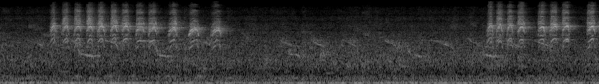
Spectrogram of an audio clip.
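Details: Greater green leafbird singing: bursts of rapid, sharp, high chirped notes repeated about ten times over nearly two seconds, a pause with soft lower sliding whistles, then another fast high burst.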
